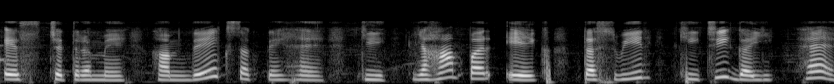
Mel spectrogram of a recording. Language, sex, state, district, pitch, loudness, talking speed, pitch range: Hindi, female, Madhya Pradesh, Dhar, 230 Hz, -18 LUFS, 110 wpm, 215-305 Hz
